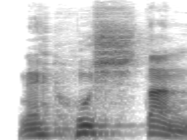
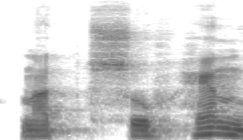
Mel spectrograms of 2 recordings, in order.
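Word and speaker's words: Nehushtan: Nehustan, ya bukan kita bacanya Natsuhen, bukan, saudara ya. Nehustannya tetap kita baca, tapi ini dibacanya dari huruf paling kanan ke yang paling kiri.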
